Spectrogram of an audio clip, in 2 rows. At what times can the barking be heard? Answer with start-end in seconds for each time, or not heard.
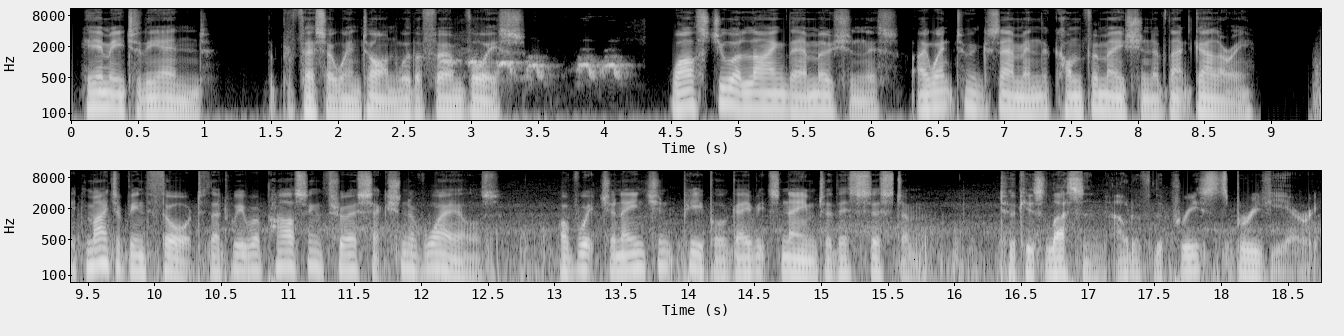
2.8-4.2.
